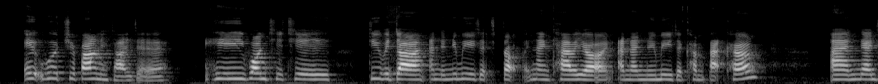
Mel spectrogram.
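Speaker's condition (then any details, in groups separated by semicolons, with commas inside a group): Deafness; not the music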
